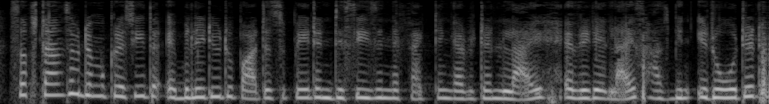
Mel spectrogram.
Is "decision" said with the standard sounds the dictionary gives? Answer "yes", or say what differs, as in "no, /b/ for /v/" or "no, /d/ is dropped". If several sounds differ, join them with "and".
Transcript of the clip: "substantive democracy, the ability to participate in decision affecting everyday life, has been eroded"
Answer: no, /z/ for /ʒ/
